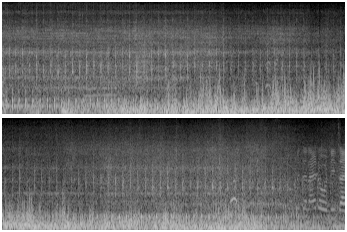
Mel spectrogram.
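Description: A tractor engine runs steadily and loudly close by on a farm, a continuous mid-pitched rumbling drone that holds for the whole stretch with a faint mechanical rattle.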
